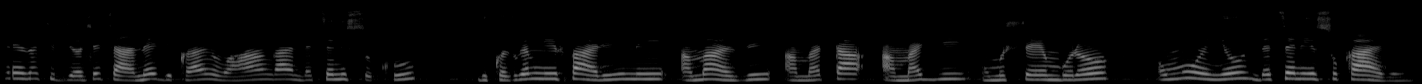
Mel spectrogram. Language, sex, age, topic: Kinyarwanda, male, 18-24, finance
